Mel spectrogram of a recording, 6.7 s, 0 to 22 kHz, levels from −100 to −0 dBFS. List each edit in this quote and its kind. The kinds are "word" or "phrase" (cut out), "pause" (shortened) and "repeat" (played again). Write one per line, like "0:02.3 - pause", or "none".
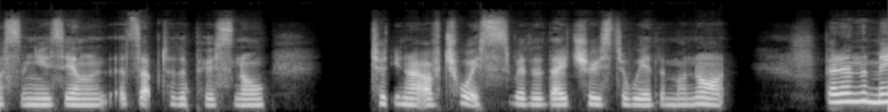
0:02.9 - word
